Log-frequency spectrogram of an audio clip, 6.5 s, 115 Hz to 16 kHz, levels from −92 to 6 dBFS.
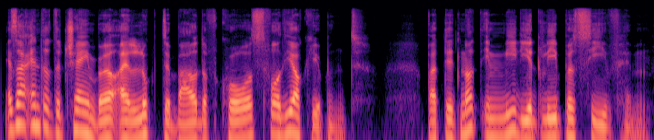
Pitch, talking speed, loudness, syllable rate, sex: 125 Hz, 175 wpm, -19 LUFS, 5.7 syllables/s, male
